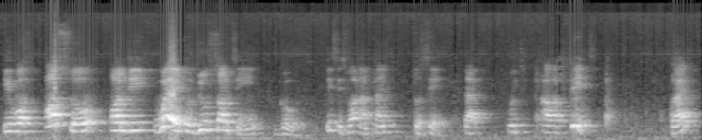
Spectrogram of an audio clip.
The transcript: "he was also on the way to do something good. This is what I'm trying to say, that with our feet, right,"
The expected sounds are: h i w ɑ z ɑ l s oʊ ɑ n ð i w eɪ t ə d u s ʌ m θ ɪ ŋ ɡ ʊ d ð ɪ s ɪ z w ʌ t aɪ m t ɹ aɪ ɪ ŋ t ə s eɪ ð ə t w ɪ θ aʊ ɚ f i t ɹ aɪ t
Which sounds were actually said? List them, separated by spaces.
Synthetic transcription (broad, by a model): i w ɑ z ɑ l s oʊ ɑ n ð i w eɪ t ə d u s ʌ m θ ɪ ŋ ɡ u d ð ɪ s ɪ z w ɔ t aɪ m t l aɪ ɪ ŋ t ə s eɪ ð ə t w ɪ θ aʊ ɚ f i t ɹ aɪ t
